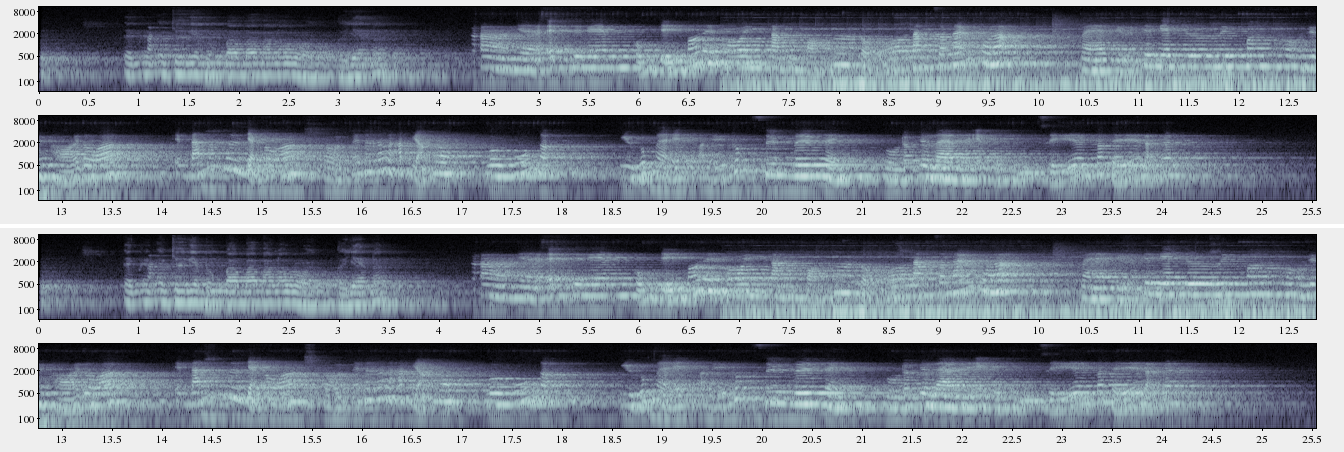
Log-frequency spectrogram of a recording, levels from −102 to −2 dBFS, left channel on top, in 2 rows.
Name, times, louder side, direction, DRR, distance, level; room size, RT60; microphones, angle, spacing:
voice 1, 0.8-3.5 10.8-11.1 11.4-12.0 14.4-14.6 18.9-19.1, right 2 dB, 35° right, 4 dB, 0.5 m, -33 dB
voice 2, 4.4-9.7 10.4-13.6 14.1-16.9 17.2-17.9 18.6-20.8 21.2-24.1, equal, 25° left, -1 dB, 0.8 m, -27 dB
sound 1, 6.8-12.5, equal, 60° left, 1.3 m, -34 dB
7.8 x 6.1 x 3.6 m, 2.7 s
head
